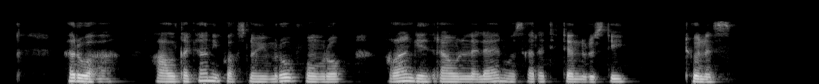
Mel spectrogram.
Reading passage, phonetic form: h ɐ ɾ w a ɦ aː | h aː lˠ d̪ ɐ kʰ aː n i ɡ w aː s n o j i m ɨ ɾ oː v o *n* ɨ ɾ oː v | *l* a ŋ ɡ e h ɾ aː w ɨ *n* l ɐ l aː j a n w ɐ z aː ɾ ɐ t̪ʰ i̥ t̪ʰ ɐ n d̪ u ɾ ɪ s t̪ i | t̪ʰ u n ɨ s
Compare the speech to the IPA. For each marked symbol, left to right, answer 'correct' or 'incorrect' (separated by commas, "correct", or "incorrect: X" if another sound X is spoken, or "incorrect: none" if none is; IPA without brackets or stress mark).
incorrect: m, incorrect: r, correct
